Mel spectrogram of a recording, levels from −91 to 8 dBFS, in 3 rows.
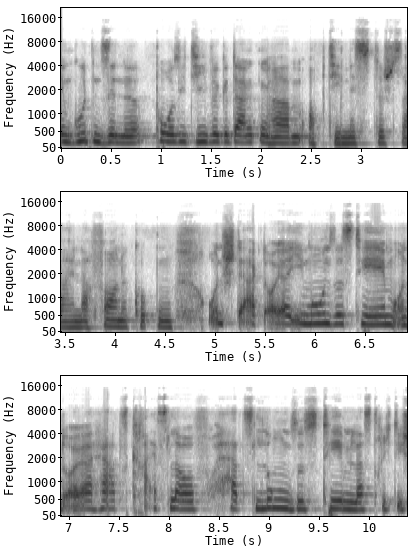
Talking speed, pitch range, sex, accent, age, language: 125 wpm, 170-205 Hz, female, German, 40-59, German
